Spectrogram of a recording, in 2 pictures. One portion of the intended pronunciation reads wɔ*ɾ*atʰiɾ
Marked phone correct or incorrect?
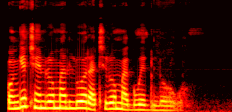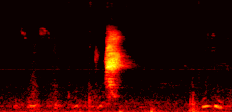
correct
